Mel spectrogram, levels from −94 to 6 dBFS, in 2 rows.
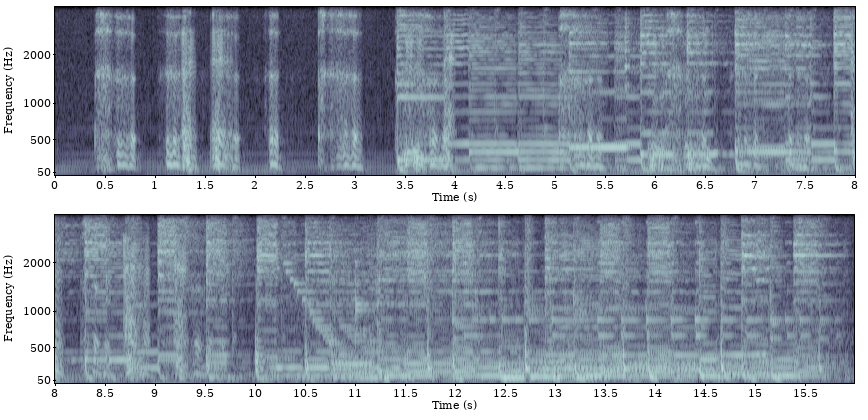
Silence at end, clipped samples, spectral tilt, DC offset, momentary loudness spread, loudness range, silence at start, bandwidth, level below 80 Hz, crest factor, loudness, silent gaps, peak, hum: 0 s; under 0.1%; -9 dB/octave; 0.2%; 6 LU; 3 LU; 0.05 s; 4 kHz; -34 dBFS; 16 dB; -19 LUFS; none; -4 dBFS; none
